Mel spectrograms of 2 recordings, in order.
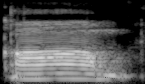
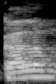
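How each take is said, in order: First: No L sound is heard before the M. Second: An L sound is heard before the M. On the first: The speaker calls it right. "क्या बोलेंगे, काम" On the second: The speaker calls it wrong. "कलम नहीं बोल सकते हैं"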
